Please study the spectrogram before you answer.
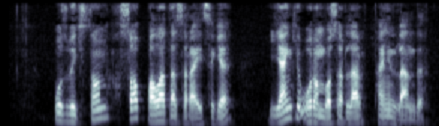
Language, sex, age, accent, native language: Uzbek, male, 25-34, Toshkent shahri, Uzbek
